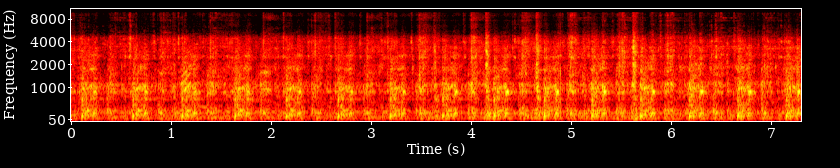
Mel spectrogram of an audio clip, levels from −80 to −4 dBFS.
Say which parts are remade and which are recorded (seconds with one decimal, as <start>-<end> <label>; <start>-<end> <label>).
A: 0.0-1.5 recorded; 1.5-4.9 remade; 4.9-7.3 recorded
